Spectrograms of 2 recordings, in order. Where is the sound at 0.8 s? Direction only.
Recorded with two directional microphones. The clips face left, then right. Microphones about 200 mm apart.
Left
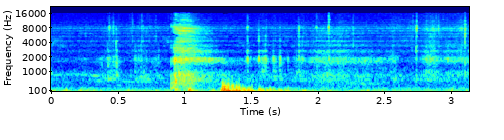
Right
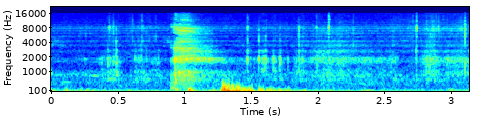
45° left (ahead or behind).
